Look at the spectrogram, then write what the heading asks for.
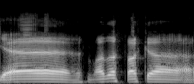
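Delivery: smug, self-satisfied, drawn-out gloat. Describing winning a board game, the speaker voices what plays in their head: smug voice. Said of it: "this sort of like smug voice in my head".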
